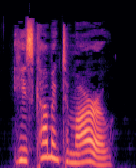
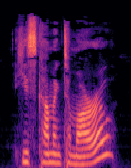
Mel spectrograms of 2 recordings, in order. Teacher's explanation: you can hear that the statement has a falling tone and the question has a rising tone.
